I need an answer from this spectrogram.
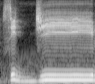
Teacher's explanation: जीम या ज़ेर जी में या मद्दा है तो इसको भी खींचना है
